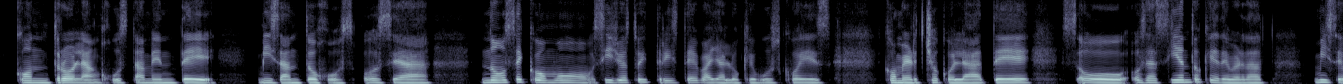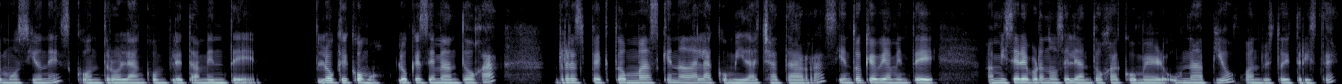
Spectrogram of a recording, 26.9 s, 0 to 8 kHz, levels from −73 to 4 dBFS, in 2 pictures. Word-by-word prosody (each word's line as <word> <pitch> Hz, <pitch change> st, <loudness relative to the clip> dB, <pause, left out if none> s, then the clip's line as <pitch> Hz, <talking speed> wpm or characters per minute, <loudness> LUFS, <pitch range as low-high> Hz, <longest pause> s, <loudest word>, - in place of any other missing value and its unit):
controlan 180 Hz, -, +3 dB
justamente 160 Hz, -1 st, +2 dB, 0.4 s
mis 175 Hz, -3 st, -1 dB
antojos. 155 Hz, -2 st, +1 dB
O 180 Hz, -, -1 dB
sea, 160 Hz, -1 st, +2 dB, 0.5 s
no 205 Hz, +2 st, +3 dB
sé 235 Hz, +3 st, +2 dB
cómo 195 Hz, -3 st, 0 dB
Si 210 Hz, -1 st, -2 dB
yo 200 Hz, +1 st, +1 dB
estoy 200 Hz, +3 st, -2 dB
triste, 180 Hz, -2 st, -4 dB
vaya, 165 Hz, -3 st, 0 dB
lo -, -, -1 dB
que 160 Hz, -, -5 dB
busco 165 Hz, +2 st, -4 dB
es 165 Hz, -1 st, -1 dB, 0.5 s
comer 170 Hz, -3 st, +3 dB
chocolate, 170 Hz, +1 st, +3 dB, 0.3 s
so 165 Hz, -4 st, +4 dB
O 210 Hz, -, -2 dB
sea, 195 Hz, 0 st, 0 dB
siento 215 Hz, +4 st, +1 dB
que 200 Hz, -3 st, -1 dB
de 165 Hz, -1 st, +1 dB
verdad 155 Hz, 0 st, +1 dB, 0.5 s
mis 215 Hz, -2 st, 0 dB
emociones 160 Hz, -, -3 dB
controlan 155 Hz, +1 st, -1 dB
completamente 155 Hz, 0 st, -1 dB, 0.6 s
lo 185 Hz, -2 st, +2 dB
que 175 Hz, +2 st, -1 dB
como, 155 Hz, -4 st, 0 dB
lo -, -, +3 dB
que 175 Hz, -, 0 dB
se 165 Hz, 0 st, -2 dB
me 165 Hz, -, 0 dB
antoja, 160 Hz, -, -1 dB, 0.6 s
respecto 175 Hz, -1 st, -1 dB
más 170 Hz, -1 st, 0 dB
que 210 Hz, -, -4 dB
nada 175 Hz, -3 st, -1 dB
a -, -, -2 dB
la 170 Hz, -, 0 dB
comida 145 Hz, -2 st, -1 dB
chatarra. 150 Hz, -, -3 dB
Siento 185 Hz, -, -2 dB
que 180 Hz, -, +3 dB
obviamente, 160 Hz, -2 st, +2 dB, 0.5 s
a 155 Hz, -, -3 dB
mi 175 Hz, 0 st, 0 dB
cerebro 170 Hz, +1 st, +3 dB
no 165 Hz, -2 st, -2 dB
se 160 Hz, -, -1 dB
le 160 Hz, -, +2 dB
antoja 155 Hz, +1 st, -2 dB
comer 145 Hz, -2 st, -1 dB
un 180 Hz, -2 st, -3 dB
apio 160 Hz, +8 st, -3 dB
cuando 155 Hz, -, -4 dB
estoy 145 Hz, +2 st, -2 dB
triste. 145 Hz, -1 st, -5 dB
165 Hz, 140 wpm, -22 LUFS, 155-180 Hz, 0.6 s, so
